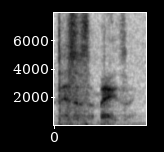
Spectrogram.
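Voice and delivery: moved father whispering at the wedding; awed whisper. Real, not acted. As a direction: breathe it in awe through tears.

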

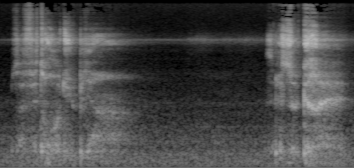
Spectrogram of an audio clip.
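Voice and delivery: soft secret whisper. Real, not acted. Confiding secret.

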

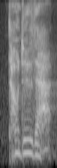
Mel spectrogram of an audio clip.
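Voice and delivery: hushed, gentle warning; soft warning. Pretend. God whispering a warning to a struggling listener, hushed. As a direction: say it softly, like a quiet caution. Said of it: "wants to whisper warnings to you".

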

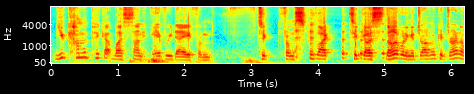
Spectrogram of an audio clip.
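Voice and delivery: loud, high, incredulous scolding; retold telling-off. Cop mum to her son's unlicensed mate, mock scolding. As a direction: imitate an exasperated mum laying into a kid.

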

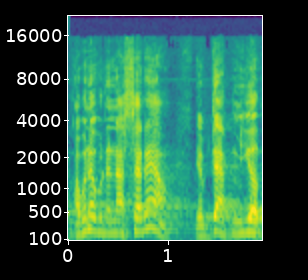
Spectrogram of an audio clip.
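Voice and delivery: ordinary talk, nothing marked

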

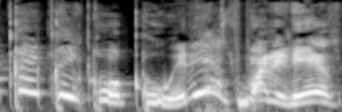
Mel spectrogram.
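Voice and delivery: ordinary delivery

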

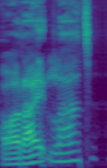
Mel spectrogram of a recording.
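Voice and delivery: high, loud Liverpool "All right, lad"; Scouse accent. Retold or imitated. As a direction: greet him like a cheery Scouser. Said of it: "Doctor Sid Watkins is from Liverpool".

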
